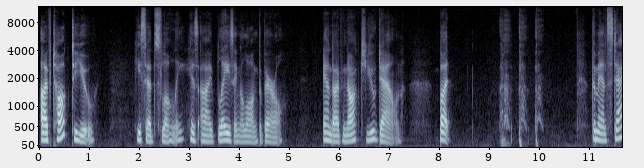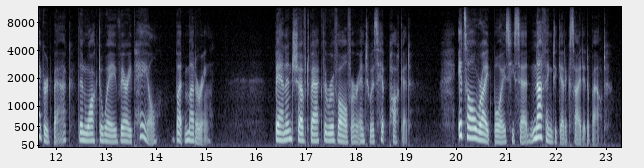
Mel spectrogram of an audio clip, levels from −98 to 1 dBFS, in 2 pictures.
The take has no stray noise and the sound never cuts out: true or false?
false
